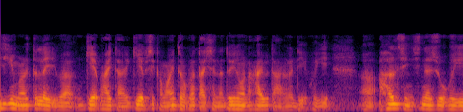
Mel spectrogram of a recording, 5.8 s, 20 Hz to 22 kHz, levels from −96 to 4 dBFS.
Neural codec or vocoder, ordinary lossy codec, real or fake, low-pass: none; AAC, 32 kbps; real; 7.2 kHz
